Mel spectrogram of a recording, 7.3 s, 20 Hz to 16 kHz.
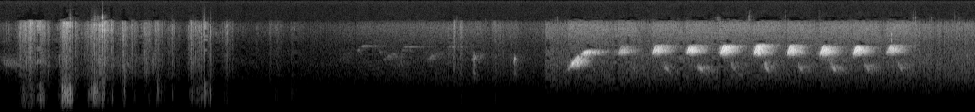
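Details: Bald eagle eaglet at the Little Miami nest on a live nest cam, 5/11/2024, announcing its parent's arrival with a fish as two nestlings compete to self-feed; scraping rustles first, then one rising note and about ten rapid, high piping chirps.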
